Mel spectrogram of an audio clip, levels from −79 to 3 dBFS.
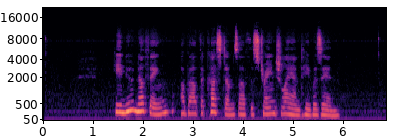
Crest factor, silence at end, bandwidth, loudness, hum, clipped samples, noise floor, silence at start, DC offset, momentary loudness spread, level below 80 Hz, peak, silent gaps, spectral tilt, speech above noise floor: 22 dB; 0.95 s; 13 kHz; -26 LUFS; none; under 0.1%; -57 dBFS; 1.45 s; under 0.1%; 12 LU; -58 dBFS; -6 dBFS; none; -3.5 dB/octave; 31 dB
